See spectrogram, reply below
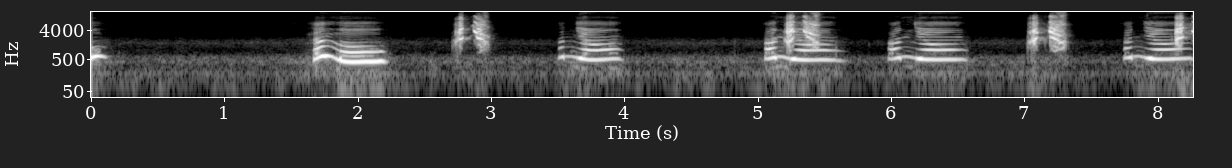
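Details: A 14-month-old male pet conure greets in Korean, saying annyeong and annyeonghaseyo, with short harmonic voiced calls about a second apart, some high and bright, with pauses between.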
